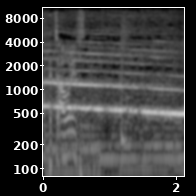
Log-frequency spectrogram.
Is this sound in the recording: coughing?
no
